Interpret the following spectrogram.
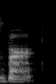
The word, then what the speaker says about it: Bure: I hope it's not Bure, and I'm just like, Bure. It's Bure.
